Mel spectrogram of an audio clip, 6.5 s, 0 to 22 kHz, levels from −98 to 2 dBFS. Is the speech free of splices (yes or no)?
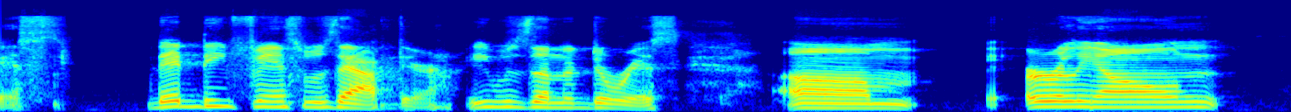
yes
